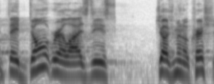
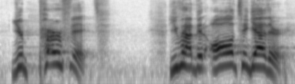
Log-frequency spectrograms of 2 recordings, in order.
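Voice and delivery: pointed challenge; 5 semitones higher, 3 dB louder than usual. Acted. Jesus challenging the sinless accusers, high, pointed emphatic challenge. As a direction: build louder through each pointed compliment.

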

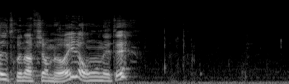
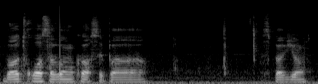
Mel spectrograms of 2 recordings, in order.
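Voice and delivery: whispering while hiding; 10 semitones lower, 13 dB quieter than usual. Real, not acted. Ghost hunt, keeping voice down.

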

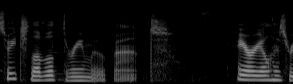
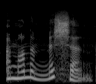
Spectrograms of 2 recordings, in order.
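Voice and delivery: mock sim voice; 5 semitones higher, 4 dB louder than usual. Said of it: "She's like".

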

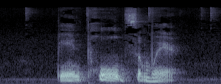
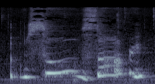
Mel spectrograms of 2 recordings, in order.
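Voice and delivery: much higher whispered sob, slow; weeping apology; 12 semitones higher, slower than usual. Retold or imitated. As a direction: let the apology dissolve into tears. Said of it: "I began to weep".

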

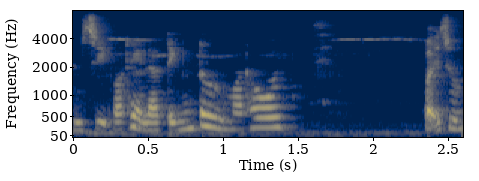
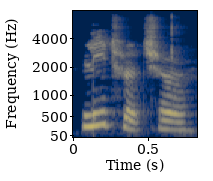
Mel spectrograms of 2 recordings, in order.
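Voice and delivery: Literature, stress the first syllable LI clearly. Shown as a demonstration. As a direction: model the word Literature with the first beat strong. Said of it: "Trọng âm ở đầu nhá". (đọc mẫu Literature, nhấn âm đầu)

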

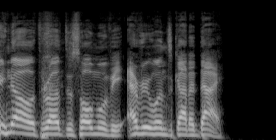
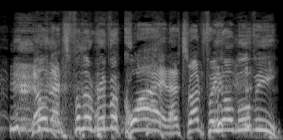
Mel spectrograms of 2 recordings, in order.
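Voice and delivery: higher and laughing, a playful scolding; mock retort; 10 semitones higher than usual. Teasing a friend's bit, a high laughing retort. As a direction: laugh while putting him right.

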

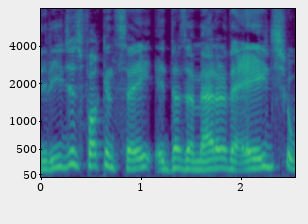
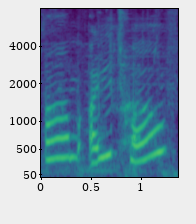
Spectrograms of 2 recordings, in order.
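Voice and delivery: high squeaky voice through a voice changer; voice changer girl voice; 13 semitones higher, much slower than usual. Acted. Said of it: "So I put on a voice changer".

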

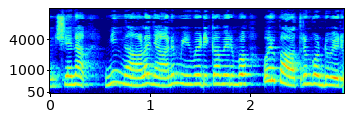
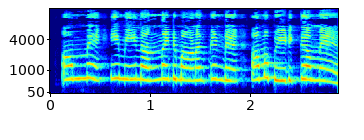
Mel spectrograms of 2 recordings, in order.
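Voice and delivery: put-on higher, small child voice; 6 semitones higher than usual. Little girl complaining to her mother about the fish basket, higher child voice. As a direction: play a whiny little girl.

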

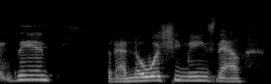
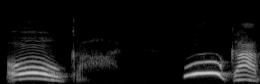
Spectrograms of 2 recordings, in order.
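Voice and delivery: loud exclamation, much higher on Woo; ecstatic outcry; 6 semitones higher, 7 dB louder, slower than usual. Real, not acted. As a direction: overcome with worship, cry it out. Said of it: "I feel your presence even now".

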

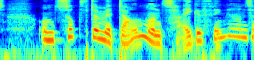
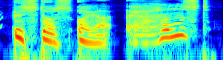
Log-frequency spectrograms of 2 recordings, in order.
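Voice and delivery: slow, hushed question in disbelief; whispered disbelief; awed whisper; much slower than usual. A narrator's reading. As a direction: breathe it out in wonder. Jack asks in awe.

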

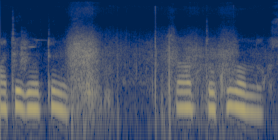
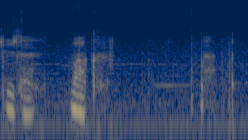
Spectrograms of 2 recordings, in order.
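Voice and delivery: usual speaking voice

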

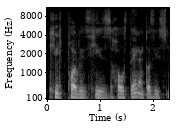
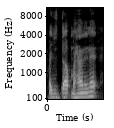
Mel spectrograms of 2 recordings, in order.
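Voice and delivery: ordinary talk

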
